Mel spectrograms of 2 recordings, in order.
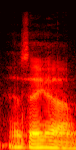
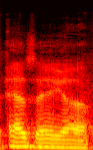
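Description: Both takes have the same delivery.

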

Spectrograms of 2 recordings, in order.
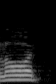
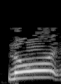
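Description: First: Said in the usual way. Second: Loud, high mock cry for help; acted desperate call, pitched up; panicked prayer. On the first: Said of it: "instead of saying". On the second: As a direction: cry out as if the storm is winning. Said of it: "you come there praying".

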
